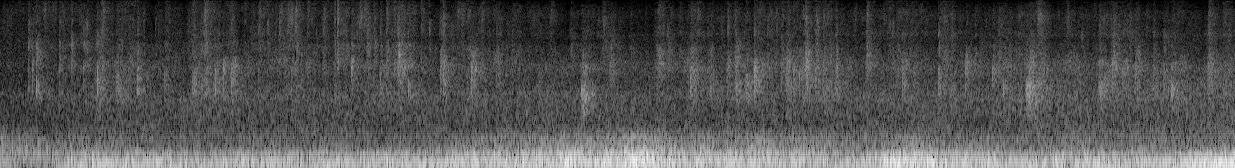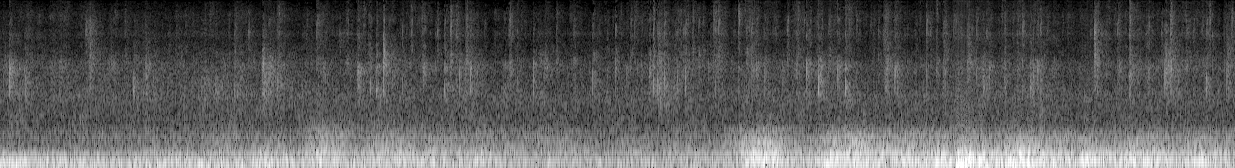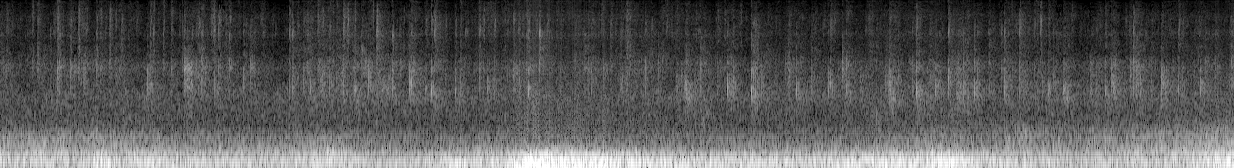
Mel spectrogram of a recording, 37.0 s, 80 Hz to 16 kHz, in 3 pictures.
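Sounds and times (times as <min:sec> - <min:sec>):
rain pattering: 0:00.0 - 0:37.0
thunder rumbling: 0:29.2 - 0:37.0.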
